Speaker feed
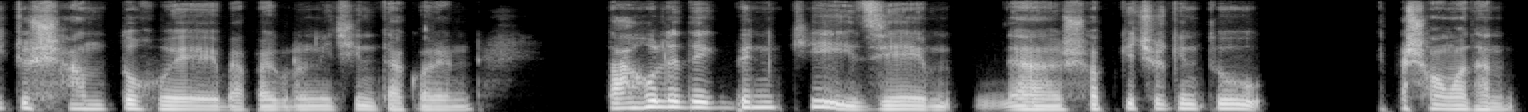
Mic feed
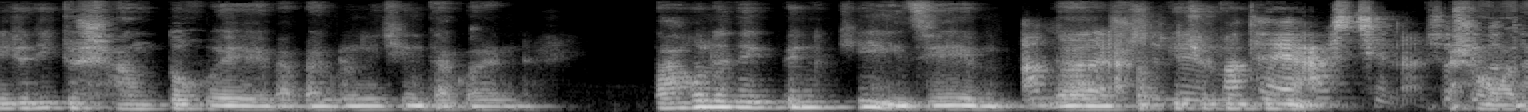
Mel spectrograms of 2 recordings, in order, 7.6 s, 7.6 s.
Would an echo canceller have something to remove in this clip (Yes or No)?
Yes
